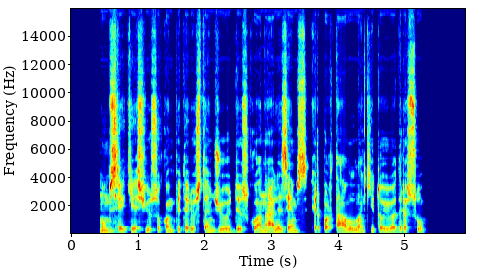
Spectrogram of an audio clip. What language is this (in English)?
Lithuanian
